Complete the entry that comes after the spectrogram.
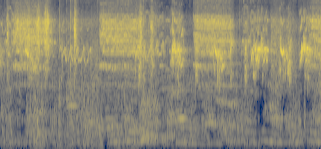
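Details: A colony of caged budgerigars in an aviary, playing and eating, keeps up a busy high chatter of overlapping chirps and warbled squawks in short bursts with no pause.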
